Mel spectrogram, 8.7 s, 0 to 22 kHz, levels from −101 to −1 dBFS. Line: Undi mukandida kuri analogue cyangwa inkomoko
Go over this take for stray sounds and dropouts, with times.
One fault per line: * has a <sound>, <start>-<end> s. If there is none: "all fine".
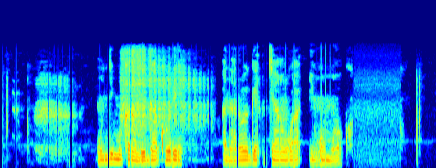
all fine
